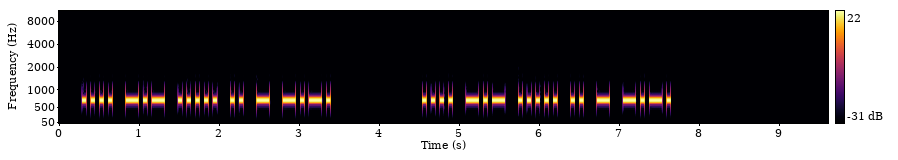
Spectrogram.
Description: Morse code, heard as a keyed tone, about 22 wpm, 700 Hz. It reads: HK5ITC HK5ITC
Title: DXCC-100 Call Signs - 6 Characters - Repeated 2x - 22wpm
